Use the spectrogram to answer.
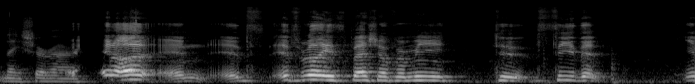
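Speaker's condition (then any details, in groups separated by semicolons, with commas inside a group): Cerebral palsy; difficult to talk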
